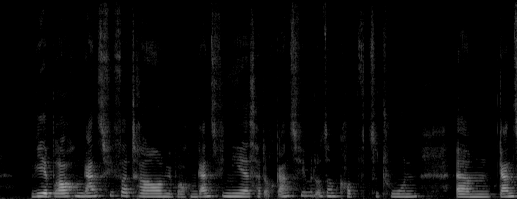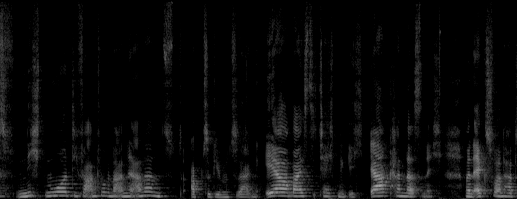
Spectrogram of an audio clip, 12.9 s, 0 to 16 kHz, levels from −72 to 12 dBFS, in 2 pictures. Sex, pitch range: female, 225-265 Hz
